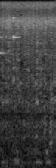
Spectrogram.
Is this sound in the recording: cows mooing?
no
